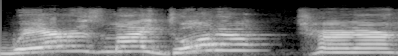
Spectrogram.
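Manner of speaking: high, furious, demanding yell. Asking where the daughter is after the grandfather forgets her: yelling. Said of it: "What's the yelling about?".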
